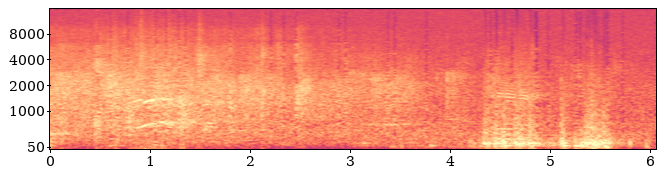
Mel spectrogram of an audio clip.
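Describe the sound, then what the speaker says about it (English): Audience applause at a monthly community centre meeting, loud and continuous across the room, swelling with heavier bursts of clapping and possible cheering toward the end. "let's give him a welcome of applause"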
